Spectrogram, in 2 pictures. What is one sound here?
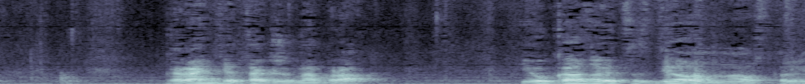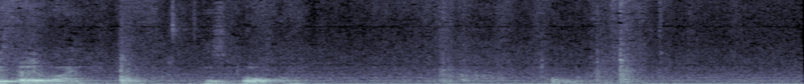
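A cardboard sleeve rustles and scrapes as it slides off a plastic case.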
